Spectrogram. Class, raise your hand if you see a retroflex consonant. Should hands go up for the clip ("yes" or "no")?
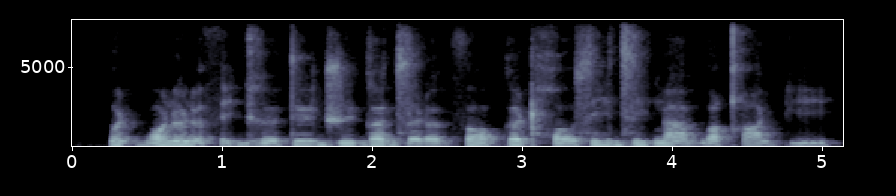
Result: yes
